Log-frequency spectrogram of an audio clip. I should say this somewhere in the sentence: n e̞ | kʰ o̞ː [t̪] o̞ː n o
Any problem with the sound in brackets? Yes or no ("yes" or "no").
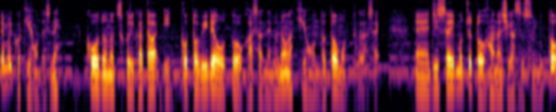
yes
